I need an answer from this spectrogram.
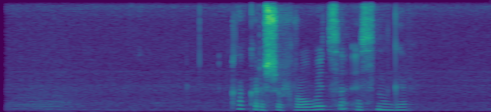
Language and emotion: Russian, neutral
